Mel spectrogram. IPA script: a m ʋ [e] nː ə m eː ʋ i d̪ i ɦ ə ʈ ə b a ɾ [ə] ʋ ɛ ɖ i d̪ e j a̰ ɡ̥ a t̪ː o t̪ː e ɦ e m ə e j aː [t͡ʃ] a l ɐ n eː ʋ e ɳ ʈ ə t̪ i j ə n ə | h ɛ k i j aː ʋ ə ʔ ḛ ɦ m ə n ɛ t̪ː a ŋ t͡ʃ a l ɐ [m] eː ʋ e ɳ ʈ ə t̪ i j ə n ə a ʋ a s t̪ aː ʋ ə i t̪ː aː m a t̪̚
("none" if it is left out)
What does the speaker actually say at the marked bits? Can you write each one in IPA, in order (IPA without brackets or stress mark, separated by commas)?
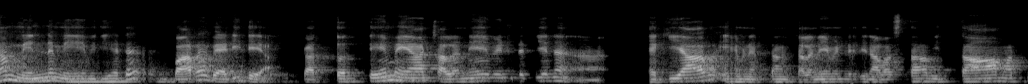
e, ə, t͡ʃ, n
